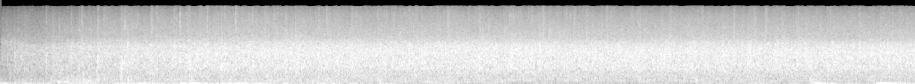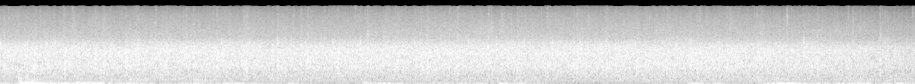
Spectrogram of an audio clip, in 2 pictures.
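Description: Large audience applauding steadily, swelling in from silence over the first couple of seconds.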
